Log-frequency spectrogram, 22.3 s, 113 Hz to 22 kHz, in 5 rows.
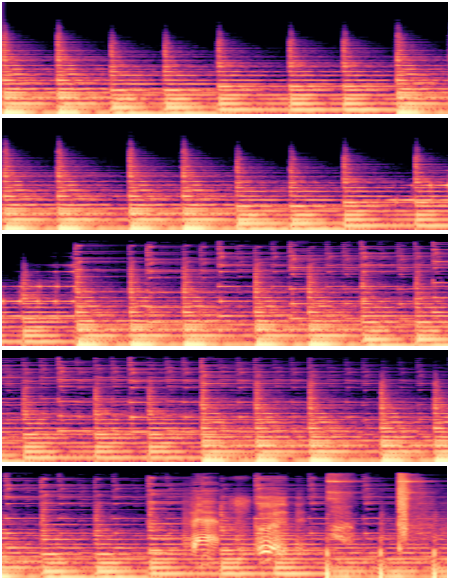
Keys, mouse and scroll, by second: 2.0 s, 4.7-8.6 middle drag, 8.4 s, 10.8-13.0 middle drag, 13.1 s, 16.3-18.4 middle drag, 21.6 Tab, 22.1-22.2 middle drag.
